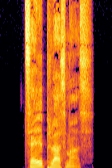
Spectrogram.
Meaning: genitive singular of Zellplasma
- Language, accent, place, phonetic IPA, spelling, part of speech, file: German, Germany, Berlin, [ˈt͡sɛlˌplasmas], Zellplasmas, noun, De-Zellplasmas.ogg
